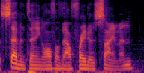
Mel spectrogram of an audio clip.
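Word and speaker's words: Simón: inning off of Alfredo Simon or Simone I mean they they they pronounced it Simone at that time John Jay hit his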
